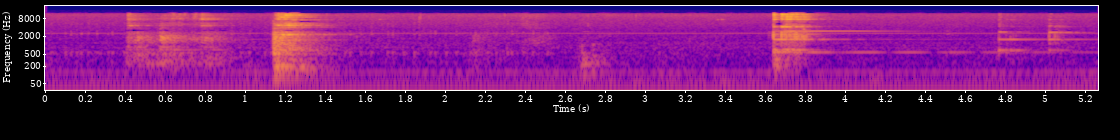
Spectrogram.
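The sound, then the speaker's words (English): A few sharp glass clinks, two louder ones with a brief ringing tone, plus lighter taps and handling noises, as a wine glass is set down and filled with a 2009 GSM red wine (Shiraz, Grenache). “Want a little snifter? Yeah, I'll give you a little glass.”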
